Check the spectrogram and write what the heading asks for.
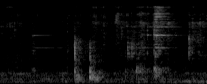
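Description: Foil wrapper of a stock cube crinkling as it is peeled open by hand, with light clinks against a steel bowl, loudest about a second and a half in.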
